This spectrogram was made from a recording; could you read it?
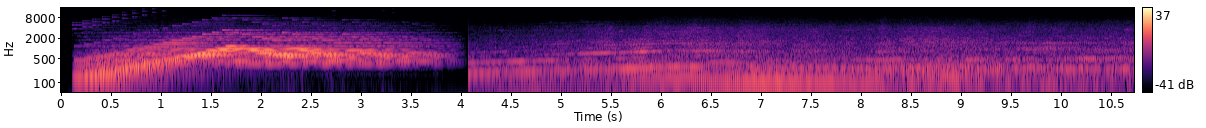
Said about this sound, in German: Ein Motorrad.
